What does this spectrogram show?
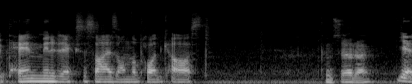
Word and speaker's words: Concerto: Concerto.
